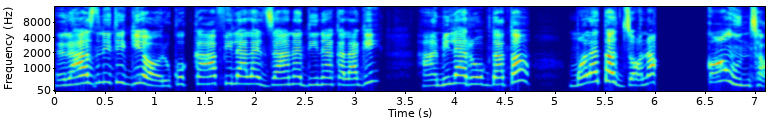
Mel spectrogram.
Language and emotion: Nepali, angry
